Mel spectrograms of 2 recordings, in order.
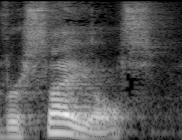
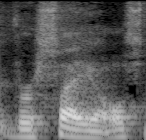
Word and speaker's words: Versailles: Versailles. Kentuckians pronounce it Versailles, not Versailles.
